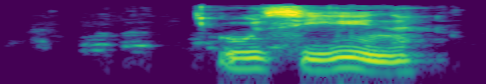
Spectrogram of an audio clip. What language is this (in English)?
Kabyle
